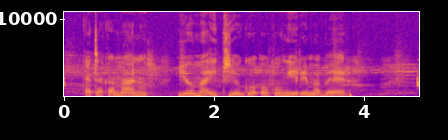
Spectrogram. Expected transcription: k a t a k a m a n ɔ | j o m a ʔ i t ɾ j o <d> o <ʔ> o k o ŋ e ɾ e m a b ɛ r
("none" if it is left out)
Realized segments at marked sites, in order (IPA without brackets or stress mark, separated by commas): ɡ, ʔ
